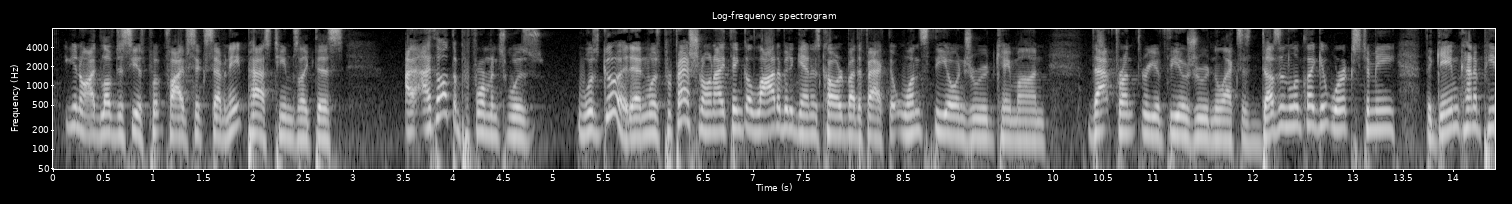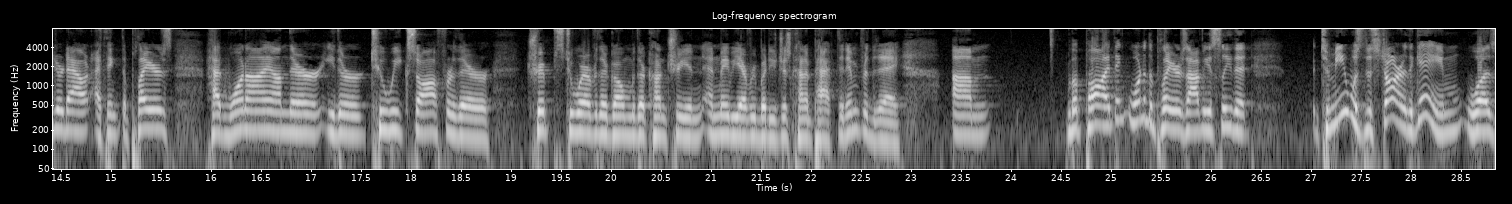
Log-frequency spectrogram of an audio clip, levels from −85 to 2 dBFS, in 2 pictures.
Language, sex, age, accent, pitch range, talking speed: English, male, 30-49, American, 150-200 Hz, 260 wpm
